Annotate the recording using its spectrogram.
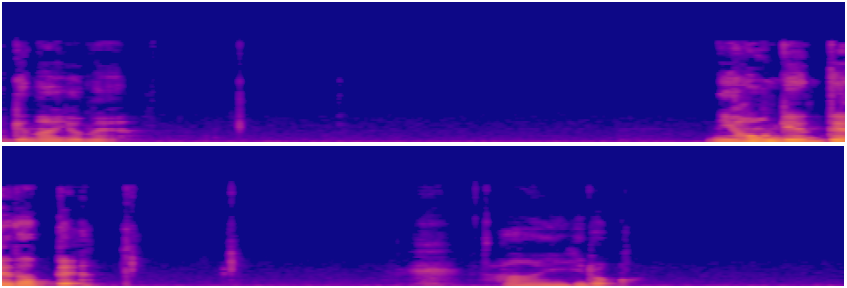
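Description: A young woman speaks softly and casually, close to a microphone, in short bursts.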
